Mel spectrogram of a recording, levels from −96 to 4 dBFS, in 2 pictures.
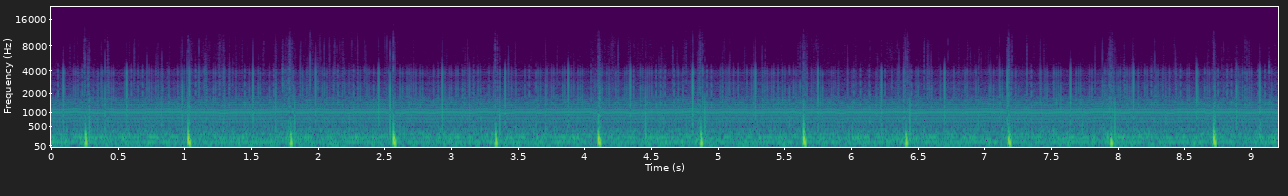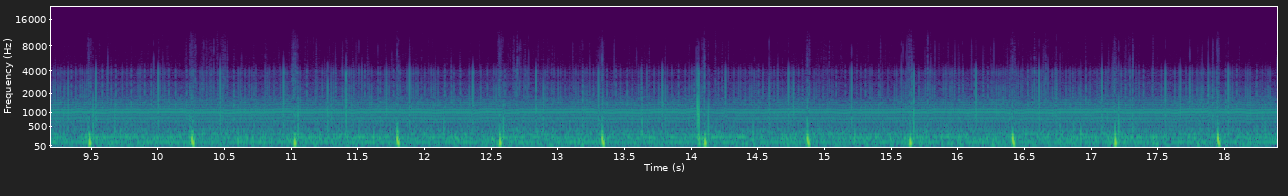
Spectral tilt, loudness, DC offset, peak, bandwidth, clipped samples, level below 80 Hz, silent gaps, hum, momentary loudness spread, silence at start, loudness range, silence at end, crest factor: -9.5 dB/octave; -32 LUFS; under 0.1%; -6 dBFS; 6 kHz; under 0.1%; -40 dBFS; none; none; 10 LU; 0 s; 1 LU; 0 s; 26 dB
